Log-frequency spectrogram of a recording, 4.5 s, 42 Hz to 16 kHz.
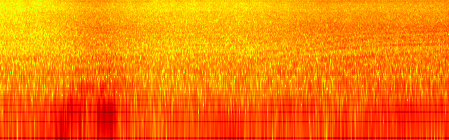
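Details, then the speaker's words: Mercedes W204 C63 AMG M156 V8 after cylinder head/camshaft-wear rebuild, warm at full operating temperature, revved to about 2,000 rpm: deep even burble rises smoothly and eases back, no tapping or stumble; healthy revving. "that's literally 2,000 RPM 22,000 and that's what you buy an m156 for proper AMG forget these new ones"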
